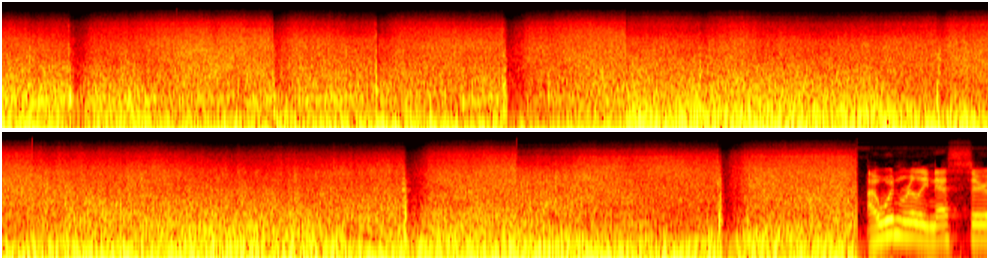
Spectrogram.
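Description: A wakeboard rushes and sprays across water.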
